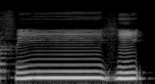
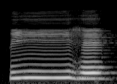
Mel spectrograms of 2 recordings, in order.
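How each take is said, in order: First: The last vowel sounds like a short 'ee'. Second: The last vowel sounds like 'ay'. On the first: The speaker calls it right. "हमें क्या पढ़ना है, फी ही" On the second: The speaker calls it wrong. "है पढ़ा जिसने, उसने मजहूल आवाज निकाली है"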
